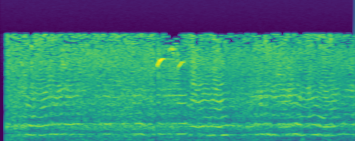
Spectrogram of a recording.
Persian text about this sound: صدای این زنبورها برای زنی که به زنبورداری عشق می‌ورزد خیلی گوشنواز است.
